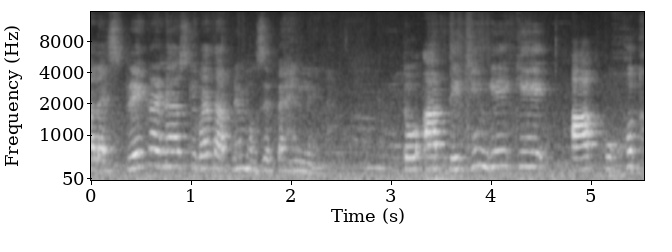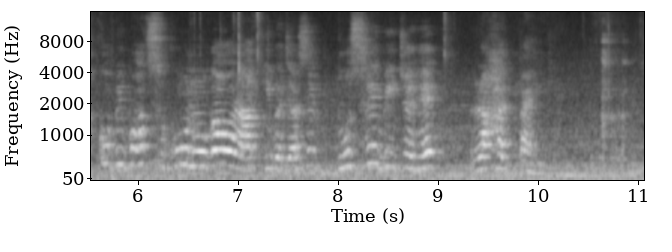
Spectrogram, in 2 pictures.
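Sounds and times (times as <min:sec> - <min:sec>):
glass bowls clinking: 0:10.6 - 0:11.0.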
